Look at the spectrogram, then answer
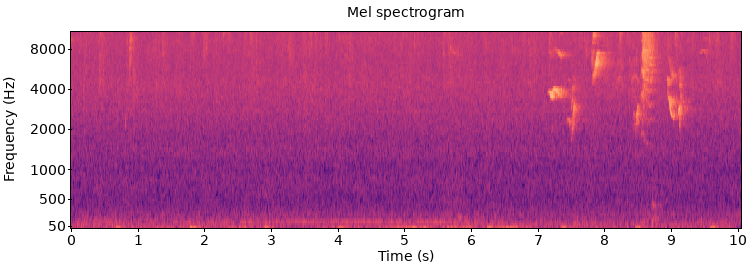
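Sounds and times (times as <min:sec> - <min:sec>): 
hissing rain-like background: 0:00.0 - 0:10.0
bird chirping: 0:07.2 - 0:09.6.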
